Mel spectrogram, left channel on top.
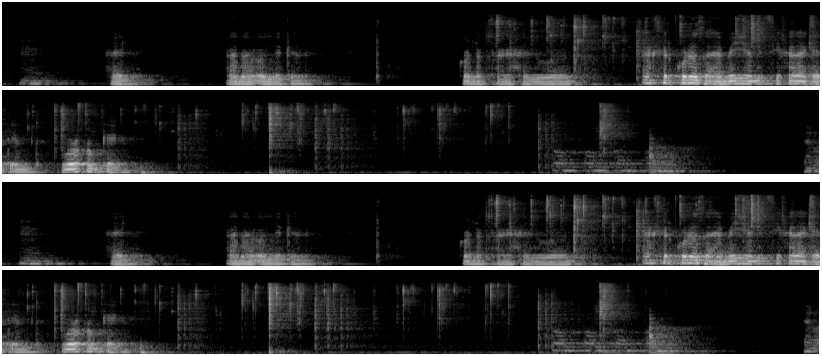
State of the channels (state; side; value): normal; both; correlation 0.91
